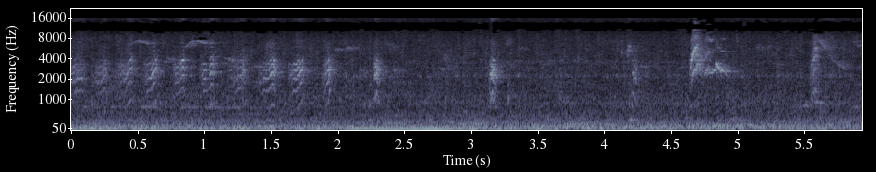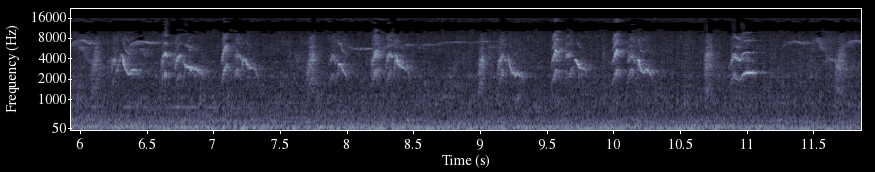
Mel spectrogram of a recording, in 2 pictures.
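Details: Long-tailed shrike singing with no cage cover, no flipping: soft rapid chirping at first, then a louder dense burst of harsh notes, whistled slurs and sharp chips continuing steadily, low hum underneath.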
